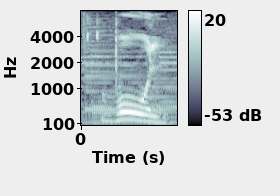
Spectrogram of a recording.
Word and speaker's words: bowl: Its correct pronunciation is bowl. Bowl, not bowl. It's called bowl.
